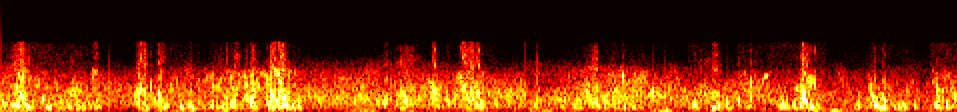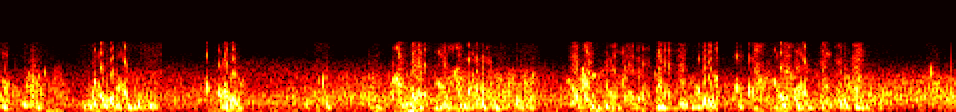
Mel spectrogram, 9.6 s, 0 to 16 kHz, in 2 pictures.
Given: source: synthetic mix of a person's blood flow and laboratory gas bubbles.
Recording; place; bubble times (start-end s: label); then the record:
Doppler ultrasound of blood flow; subclavian vein
0.00-0.53 s: bubbles
0.65-1.54 s: bubbles
1.89-2.50 s: bubbles
2.66-2.72 s: bubbles
2.78-3.31 s: bubbles
3.43-4.12 s: bubbles
4.25-5.04 s: bubbles
5.16-5.59 s: bubbles
5.77-6.01 s: bubbles
6.28-6.46 s: bubbles
6.60-7.49 s: bubbles
7.55-8.37 s: bubbles
8.43-9.24 s: bubbles
9.39-9.52 s: bubbles
9.54-9.57 s: bubbles
From the record:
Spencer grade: 4 (maximum detectable bubble signal sounding continuously throughout systole and diastole of every cardiac period, and overriding the amplitude of the normal cardiac signals); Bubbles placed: anywhere in the cardiac cycle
